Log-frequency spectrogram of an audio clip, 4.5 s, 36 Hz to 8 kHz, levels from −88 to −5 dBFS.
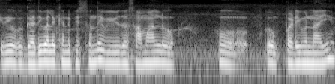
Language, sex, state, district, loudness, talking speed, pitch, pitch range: Telugu, male, Telangana, Mahabubabad, -19 LUFS, 135 wpm, 145 Hz, 140-150 Hz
